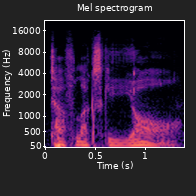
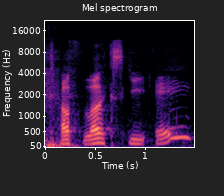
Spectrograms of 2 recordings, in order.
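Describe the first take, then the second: First: A light American Southern accent on fake Russian; mock Southern Russian. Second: Put-on slow Canadian accent, "eh" flipped high; mock Canadian Russian. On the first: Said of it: "what they say in Southern Russian". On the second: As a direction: joke Canadian twist, ending on a high "eh". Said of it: "Canadian Russian".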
